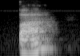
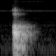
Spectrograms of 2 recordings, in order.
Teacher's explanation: Ya, tidak meledak begitu ya, jadi tertutup, stop. Jadi beda antara pa dengan op ya, bisa dipraktikkan, ada yang meletup ada yang tidak.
